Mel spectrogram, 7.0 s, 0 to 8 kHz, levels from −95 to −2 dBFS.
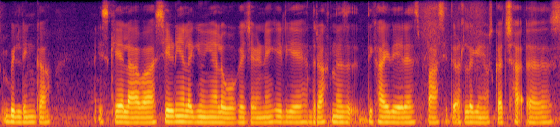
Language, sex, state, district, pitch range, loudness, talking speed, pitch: Hindi, male, Delhi, New Delhi, 120-125 Hz, -16 LUFS, 190 wpm, 120 Hz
